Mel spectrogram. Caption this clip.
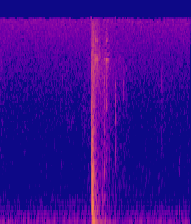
body hitting the ground
A person falling and hitting the ground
